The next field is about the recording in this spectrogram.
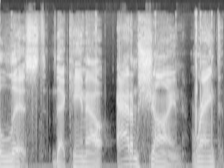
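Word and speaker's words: Schein: But it is Adam Shine, and he put out 9.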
